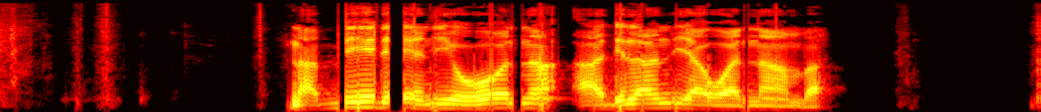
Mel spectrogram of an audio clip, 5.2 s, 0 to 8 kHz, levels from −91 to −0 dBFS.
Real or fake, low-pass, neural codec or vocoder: fake; 7.2 kHz; vocoder, 44.1 kHz, 128 mel bands every 256 samples, BigVGAN v2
